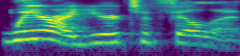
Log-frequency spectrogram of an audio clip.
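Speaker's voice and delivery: put-on snarky delivery. Retelling how someone challenged a woman over women's issues: mock-snarky question. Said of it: "kind of like in a snarky voice".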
